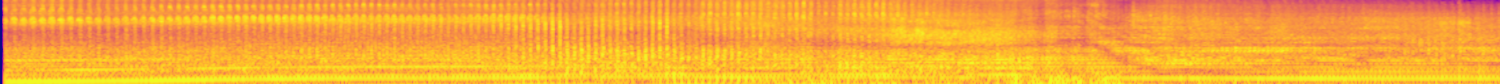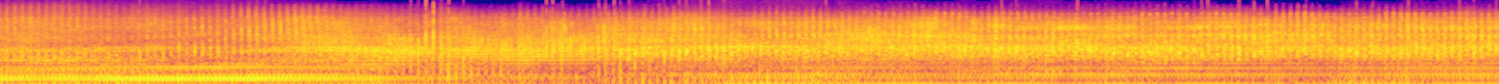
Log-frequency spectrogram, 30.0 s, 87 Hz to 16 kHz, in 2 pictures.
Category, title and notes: Sound effects > Vehicles
Robinson R44 helicopter take off
Robinson R44 ( I think ) take off at Bonamazi wildlife reserve in KZN South Africa, a rhino de-horning mission.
